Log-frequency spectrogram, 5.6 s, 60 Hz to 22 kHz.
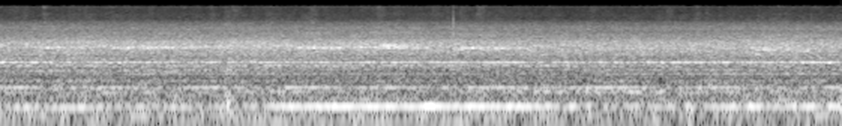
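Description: Interior running noise of an MP89 rubber-tyred Paris metro train moving through a station: a steady low motor hum with a few higher steady tones over rolling noise, swelling slightly in the middle.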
